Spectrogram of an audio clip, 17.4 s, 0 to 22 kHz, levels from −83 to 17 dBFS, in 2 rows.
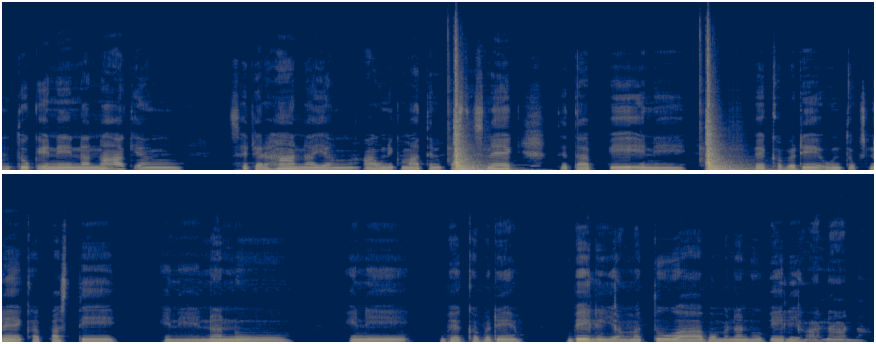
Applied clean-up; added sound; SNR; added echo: classical method Wiener filter.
